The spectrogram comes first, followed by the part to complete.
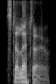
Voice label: "stiletto", British

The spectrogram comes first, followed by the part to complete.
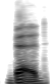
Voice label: "bed", American

